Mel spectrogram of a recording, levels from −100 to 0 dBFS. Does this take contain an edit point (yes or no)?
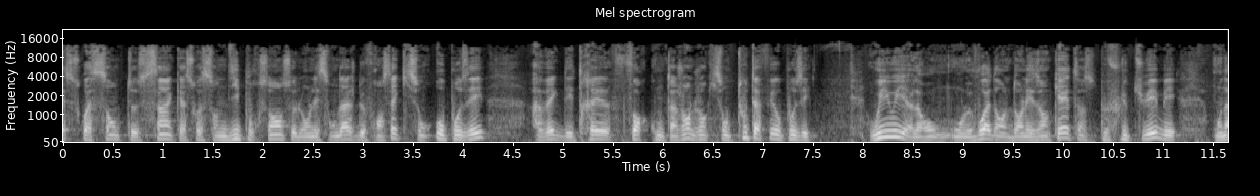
yes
